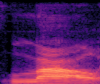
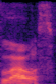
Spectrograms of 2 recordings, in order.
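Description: First: The name ends without an s sound. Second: The name ends with an s sound. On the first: The speaker calls it right. "it's Lao" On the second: The speaker calls it wrong. "no, it's Laos"

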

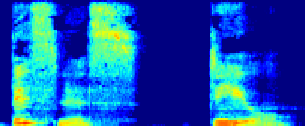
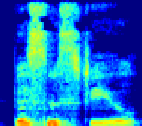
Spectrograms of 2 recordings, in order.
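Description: First: Each sound is pronounced in an exaggerated way. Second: The phrase is said naturally, without exaggeration. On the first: "this exaggerated way" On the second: "how we normally say them"

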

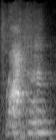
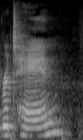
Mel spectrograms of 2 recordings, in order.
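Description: First: The word is said in a broad, rough way. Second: The word is said in a standard way. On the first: The speaker calls it wrong. "it's definitely not rotten, surely not, because that sounds so bogan" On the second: The speaker calls it right. "I don't know if that's how you say it"

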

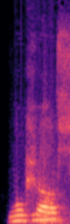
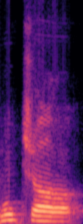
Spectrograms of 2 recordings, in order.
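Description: First: The word is said in an El Paso accent. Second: The word is said in a standard accent. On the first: "she says things like mucho" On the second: "rather than mucho"

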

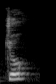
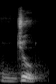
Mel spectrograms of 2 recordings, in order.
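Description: First: The word is said at a raised pitch. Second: The word is said at a lower pitch. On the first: "so you raise your voice a little bit" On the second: "If you say jo, it means fire"

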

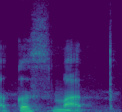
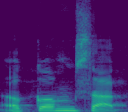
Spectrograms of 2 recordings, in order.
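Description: First: The s sound comes before the m. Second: The s sound comes after the m. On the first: The speaker calls it right. "मग मा पूर्ण येणार, स अर्ध येणार" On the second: The speaker calls it wrong. "हे अकमसात झालं"

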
